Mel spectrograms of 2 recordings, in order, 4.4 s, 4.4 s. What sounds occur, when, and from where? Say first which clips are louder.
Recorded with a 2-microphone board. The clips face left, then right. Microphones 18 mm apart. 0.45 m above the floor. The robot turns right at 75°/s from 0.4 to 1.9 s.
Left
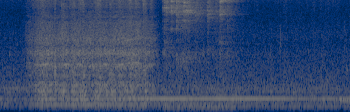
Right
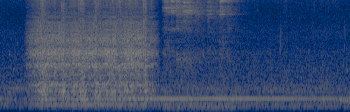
2.0 s keys jangling: even; 20° left (ahead or behind), 1.8 m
